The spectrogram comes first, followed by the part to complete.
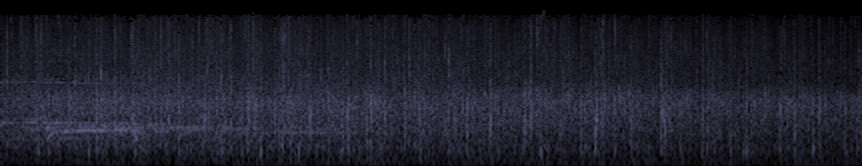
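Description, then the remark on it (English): Sustained applause from a large audience at UC San Diego, a dense wash of clapping that holds steady and fairly loud for several seconds without a break. “So one more time, just give them a big applause, everybody.”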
